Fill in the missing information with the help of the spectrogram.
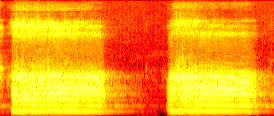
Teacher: اس طرح غرارے کی آواز آپ نکالتے ہیں۔ جس جگہ سے آپ غرارے کی آواز نکال رہے ہیں وہیں سے غین کی ادائیگی ہوتی ہے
